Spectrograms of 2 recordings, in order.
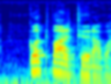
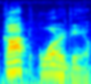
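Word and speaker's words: Gottwald: 이 주장은 아까 그 가나안 정착할 때에 나중에 그 혁명 가설을 이야기한 노만 고트발트라고 하는 뭐 노만 갓월드라고 이야기하기도 합니다만 이게 독일어 이름이기 때문에 이렇게 독일어 발음으로는 고트발트, 예, 영어로 발음하면 갓월드예요. 이름이 그렇습니다.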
